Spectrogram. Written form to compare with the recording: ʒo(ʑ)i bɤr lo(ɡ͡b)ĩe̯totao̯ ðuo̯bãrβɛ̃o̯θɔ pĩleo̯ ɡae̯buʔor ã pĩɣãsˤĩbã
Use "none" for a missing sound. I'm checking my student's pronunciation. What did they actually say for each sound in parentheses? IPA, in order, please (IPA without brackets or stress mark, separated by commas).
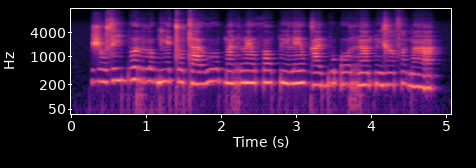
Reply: z, ɡ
